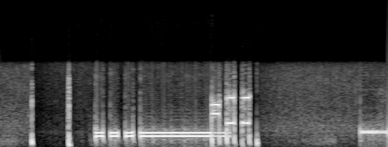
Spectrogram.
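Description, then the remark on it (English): A rapid series of telephone keypad tones beeps out as a call is transferred, short clicks and bursts before a longer steady tone, then a few more quick dialing beeps and a final tone, clear with no talking. “Let me try it one more time before I transfer you.”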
